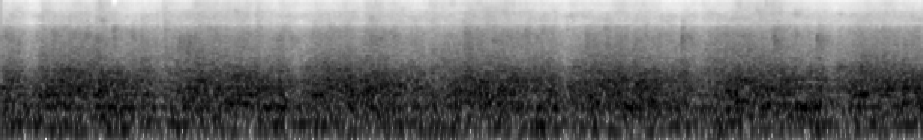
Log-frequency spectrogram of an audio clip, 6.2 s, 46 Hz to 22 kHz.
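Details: Bosch SMV53M70EU/A5 dishwasher mid-cycle: low steady hum under the water swish, swelling about once a second, caused by the seal of the upper spray arm.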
